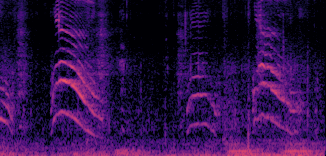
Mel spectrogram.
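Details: Pair of rescue kittens meowing loudly during bottle feeding: three clear arched meows, high and drawn-out, each rising then sliding down, with soft low handling sounds between them in a small room.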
